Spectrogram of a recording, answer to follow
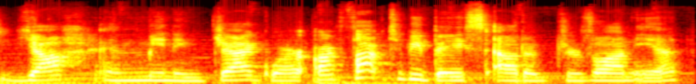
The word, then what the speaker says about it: Y: The Y tribe, pronounced Yah, and meaning Jaguar, are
